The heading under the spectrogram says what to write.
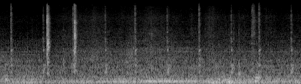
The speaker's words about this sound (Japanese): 久しぶりにドライビング収録してみようかなと思って、今車で買い物に行く途中の車で録音を始めたとです。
